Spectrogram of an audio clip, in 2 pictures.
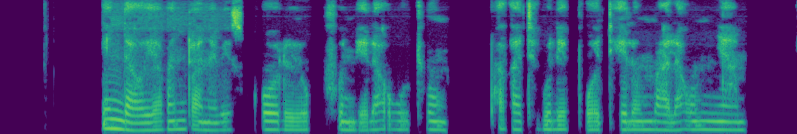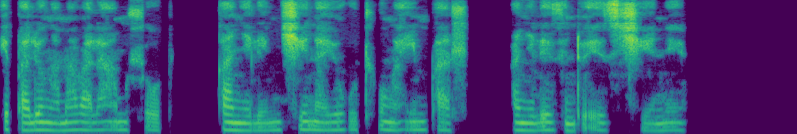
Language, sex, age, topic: North Ndebele, male, 25-35, education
